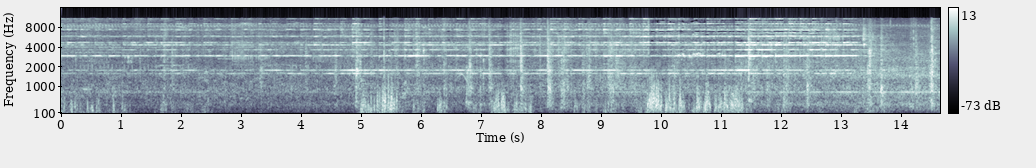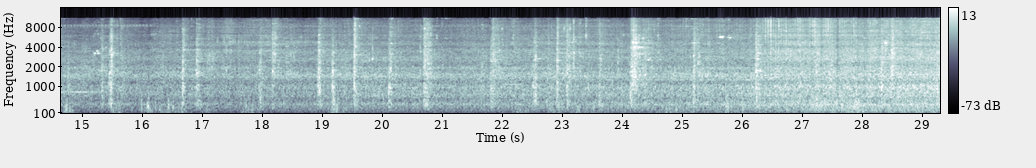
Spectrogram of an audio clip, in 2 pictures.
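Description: Passenger coaches rolling slowly past, their wheels clicking over the rail joints, with a high steady wheel squeal that stops about halfway through. Near the end the diesel switcher locomotive pushing at the rear comes closer and its engine grows louder.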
